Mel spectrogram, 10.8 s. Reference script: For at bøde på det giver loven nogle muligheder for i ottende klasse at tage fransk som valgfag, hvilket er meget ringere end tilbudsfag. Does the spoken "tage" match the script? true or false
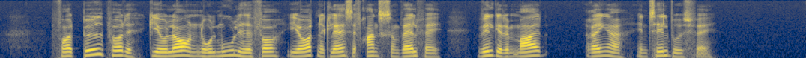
false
